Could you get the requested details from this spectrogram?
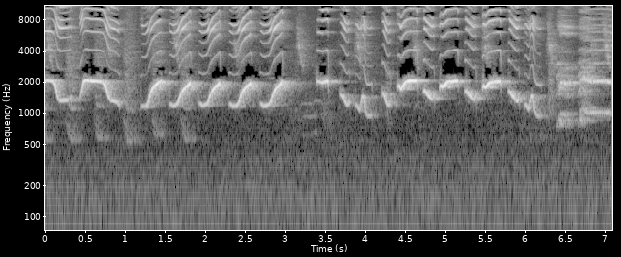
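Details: Black laughingthrush singing while dancing: loud clear whistled phrases, each a rising then falling slur, repeated about twice a second in a steady run, then a short pause and a second run of similar whistles with a lower note.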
